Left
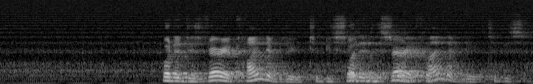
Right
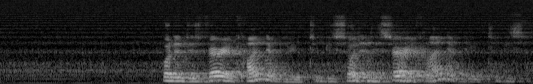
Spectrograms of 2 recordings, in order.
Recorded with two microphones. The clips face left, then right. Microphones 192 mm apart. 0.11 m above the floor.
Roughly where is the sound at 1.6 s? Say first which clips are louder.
Left 4 dB; left.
